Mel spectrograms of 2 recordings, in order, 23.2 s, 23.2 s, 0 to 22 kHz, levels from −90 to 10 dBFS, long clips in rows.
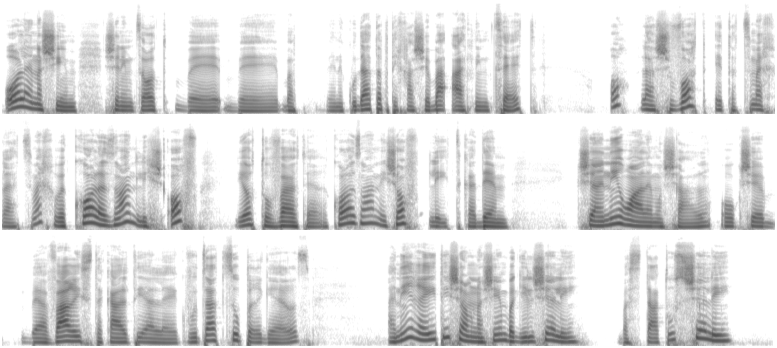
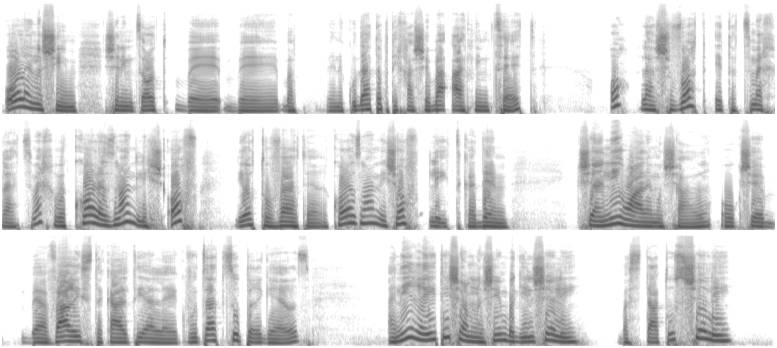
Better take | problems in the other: first | distortion; slight; 10 dB below the speech

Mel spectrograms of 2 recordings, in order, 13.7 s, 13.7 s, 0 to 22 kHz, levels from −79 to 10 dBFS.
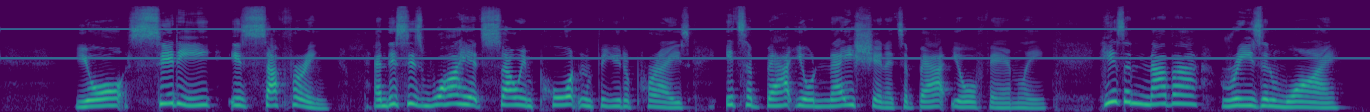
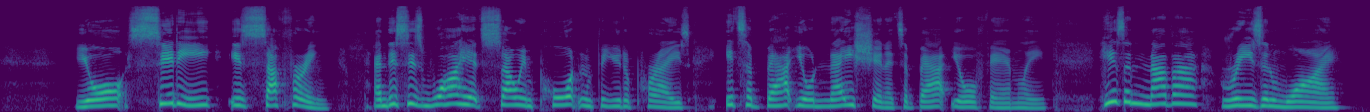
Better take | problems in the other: second | high-pitched whine; noticeable; throughout; 2.5 kHz, 15 dB below the speech

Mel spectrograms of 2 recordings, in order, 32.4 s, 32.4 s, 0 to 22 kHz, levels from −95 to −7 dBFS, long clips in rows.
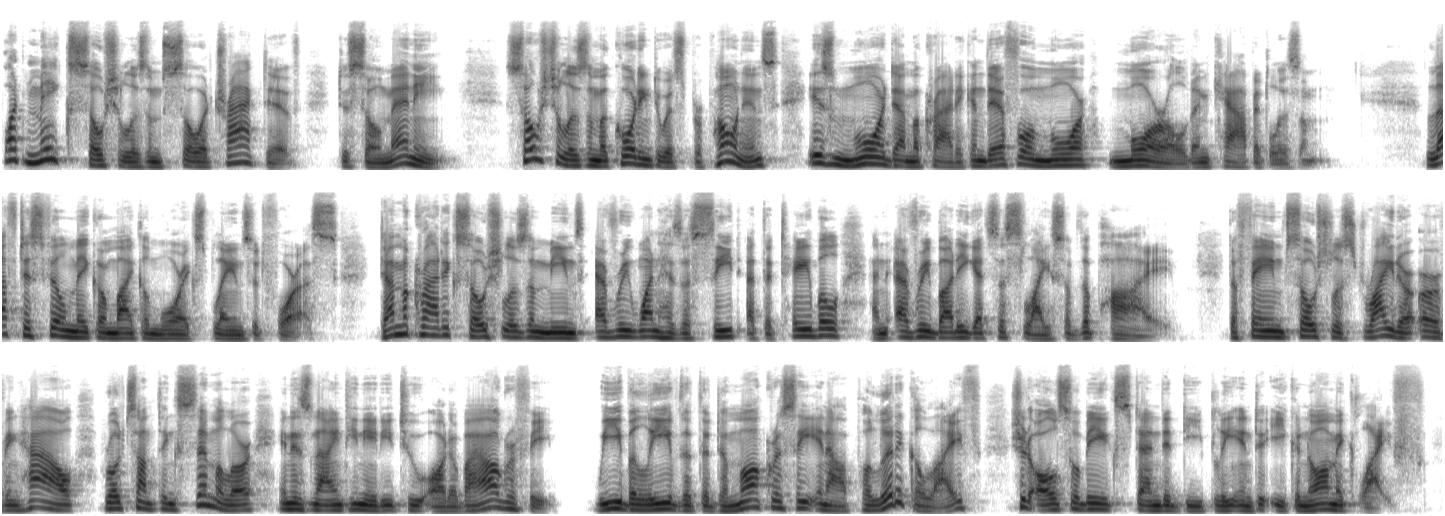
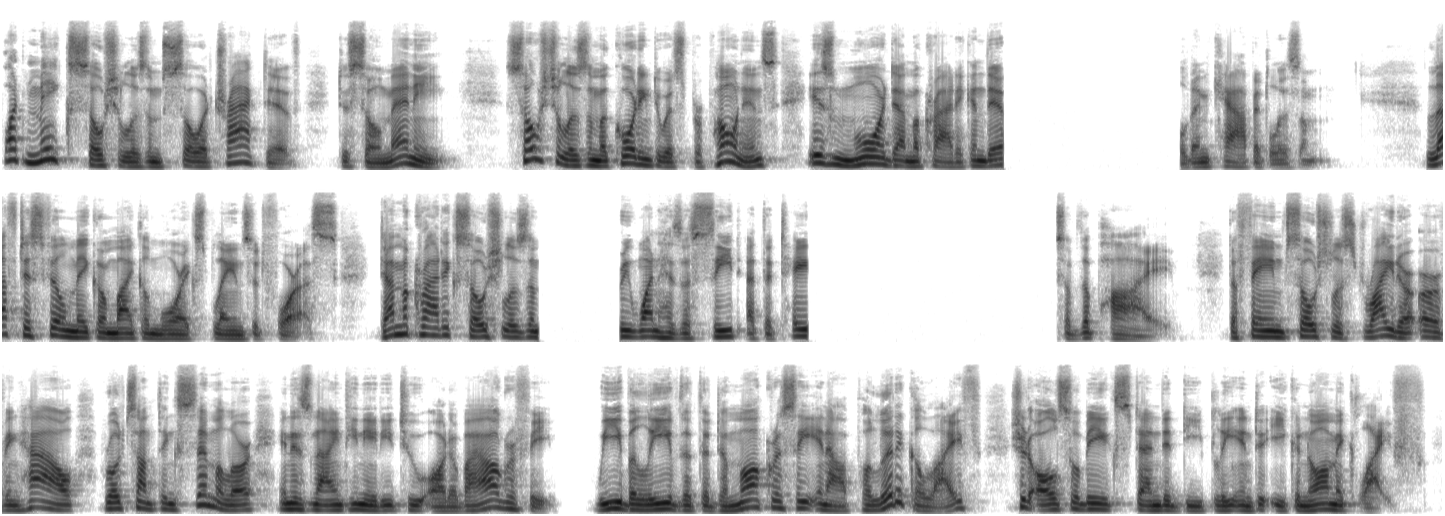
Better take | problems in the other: first | audio cutting out; at 7.5 s for 1.5 s, at 15 s for 0.5 s and at 17 s for 2 s

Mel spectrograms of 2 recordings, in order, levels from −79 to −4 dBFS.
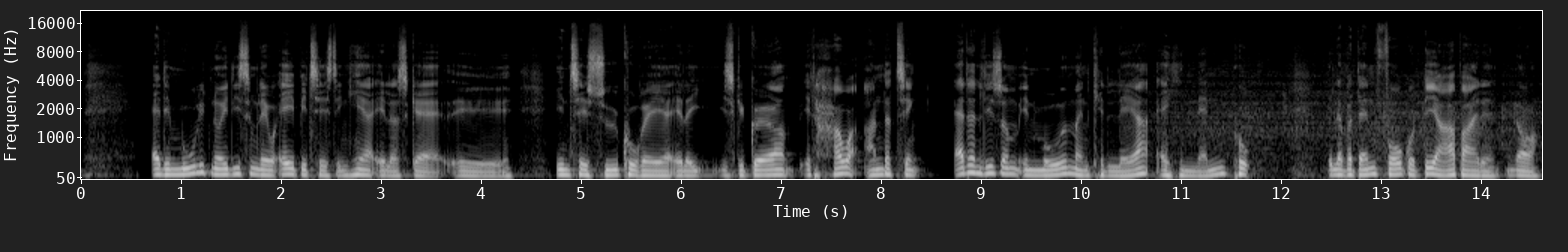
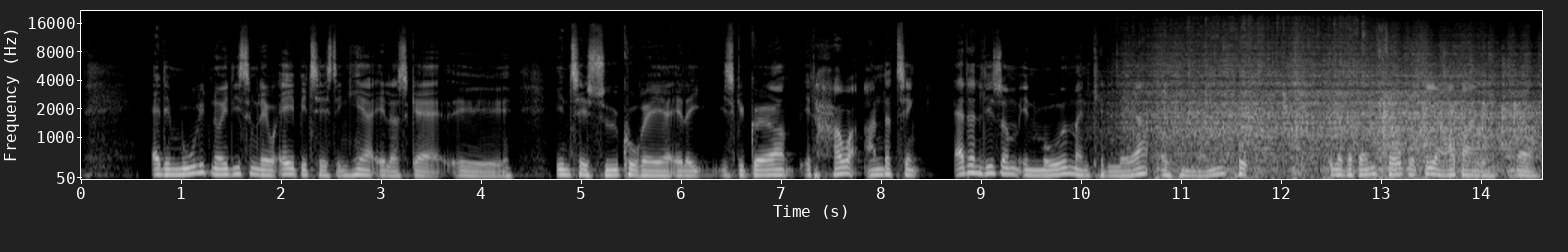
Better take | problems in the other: first | crowd noise; loud; from 11 s on; as loud as the speech; faint in the first

